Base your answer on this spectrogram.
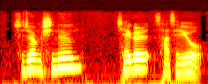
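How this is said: The voice stays down at the end.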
